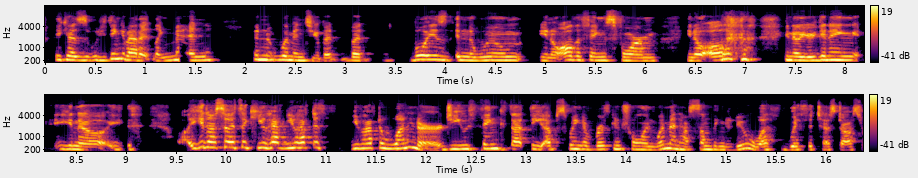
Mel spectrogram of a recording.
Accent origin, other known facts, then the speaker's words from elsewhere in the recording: Oklahoma, United States; And I grew up in Oklahoma. So, you know, I'm part of the Cherokee and Choctaw tribe and learned a lot about, you know, my history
